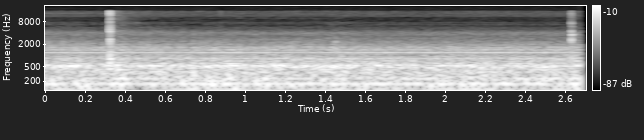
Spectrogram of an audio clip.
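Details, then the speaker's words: GK800 LD staged 2x8 CB amplifier with HG 04-4 2879 transistors and an inverting preamp: two sharp clicks over quiet hiss as it is keyed and unkeyed. Relay switching is normal; the drop-out delay is intentional for sideband. "Alright, I'm keying, unkeying. Alright, and the reason you hear that little delay in there is just in case you're on sideband."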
